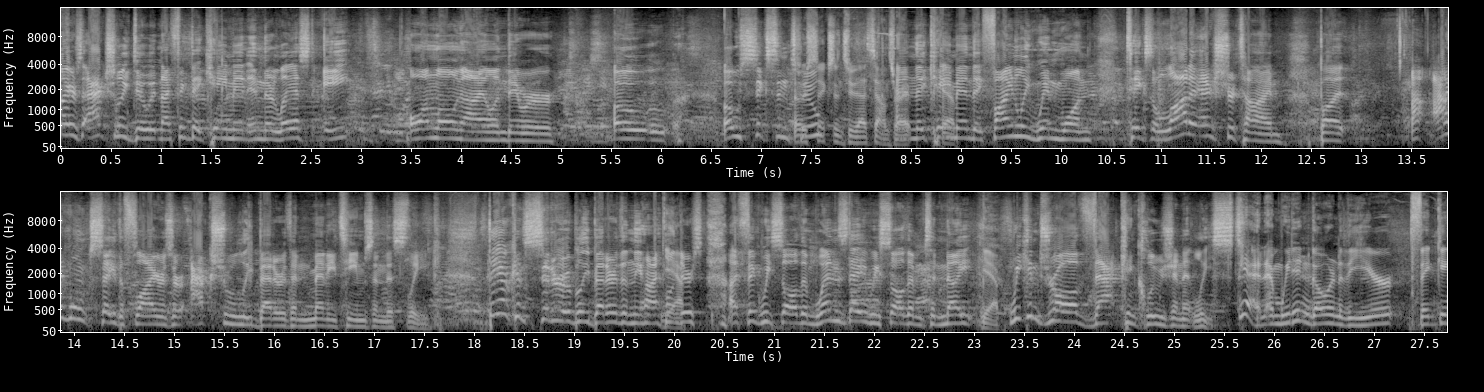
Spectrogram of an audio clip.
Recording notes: Live from New Wave Cafe in Philly!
